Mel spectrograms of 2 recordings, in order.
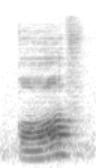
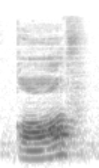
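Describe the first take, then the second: No difference in how they are said.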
